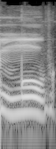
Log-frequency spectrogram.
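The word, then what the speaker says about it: move: पैर से मारना okay M ओ वी ई तो इसे हम पढ़ते हैं मूव क्या पढ़ते हैं जी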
